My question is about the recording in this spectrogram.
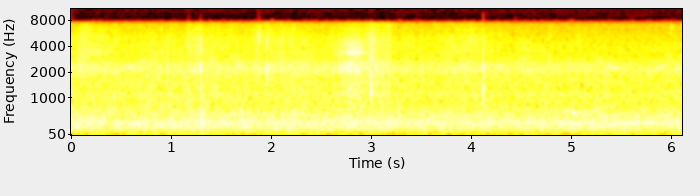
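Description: Quiet room tone with a faint steady hiss, a few soft clicks and a short breathy sound, like a sniff, about three seconds in.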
